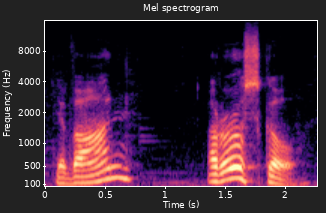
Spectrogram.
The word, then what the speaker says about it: Yavonne Orlson: And today we're very privileged to have a very young lady with us today, and her name is Yavonne Orlson.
